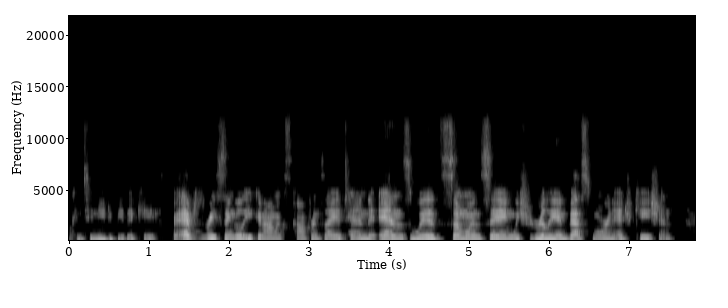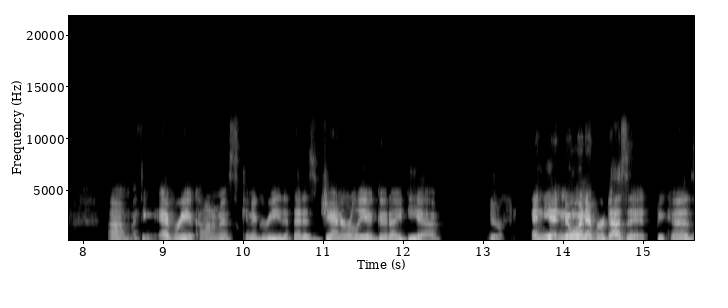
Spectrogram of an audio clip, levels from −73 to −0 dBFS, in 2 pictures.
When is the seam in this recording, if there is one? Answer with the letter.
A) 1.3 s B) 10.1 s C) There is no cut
A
